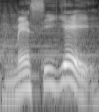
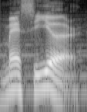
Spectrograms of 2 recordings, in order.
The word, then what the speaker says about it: Messier: adalah singkatan dari mesiu diucapkan message bukan messier yang artinya lebih berantakan Charles messier persisnya adalah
